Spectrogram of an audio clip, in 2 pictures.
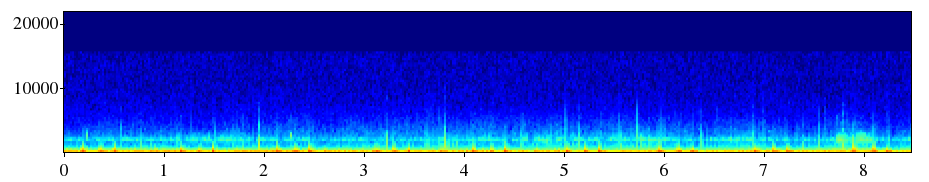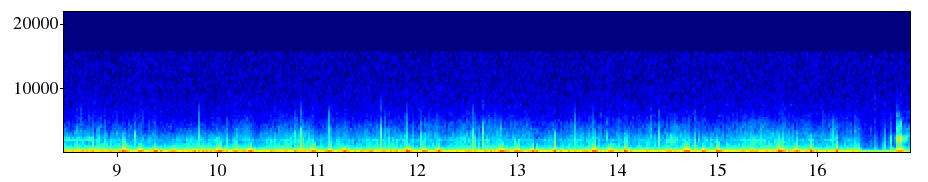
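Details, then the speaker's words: Teaching example: heart sounds near 64 a minute with a clear, constant doubling of the second heart sound, split second heart sound in left bundle branch block. "ejemplo undo duplicación del segundo ruido cardíaco en el bloqueo de Rama izquierda división manifiesta y constante del segundo"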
